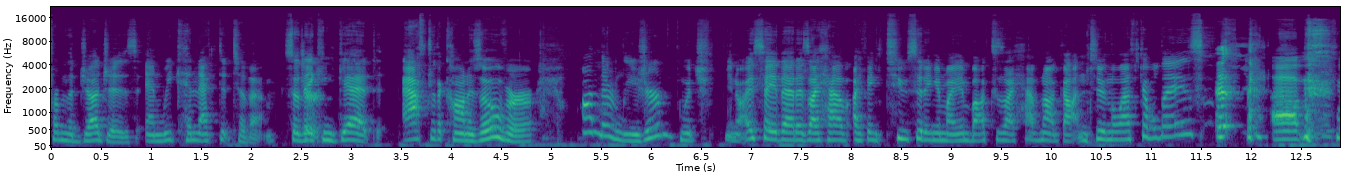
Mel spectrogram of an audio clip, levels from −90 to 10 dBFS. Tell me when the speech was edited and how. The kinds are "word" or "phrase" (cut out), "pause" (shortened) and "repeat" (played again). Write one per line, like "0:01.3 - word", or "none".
0:02.3 - pause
